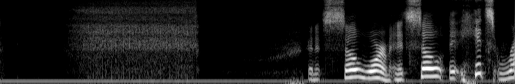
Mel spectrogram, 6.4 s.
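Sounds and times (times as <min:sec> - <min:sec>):
low electrical hum: 0:00.0 - 0:06.4
vaporizer hissing as vapor is drawn: 0:00.8 - 0:03.9
speech: 0:03.8 - 0:06.4.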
